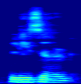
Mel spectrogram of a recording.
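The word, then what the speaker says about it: lizard: लिजर्ड, ये जड़ रहता है, इसको ज़ पढ़ते हैं ना, लिजर्ड, ठीक है, जे के नीचे डॉट रहती है, लिजर्ड।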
